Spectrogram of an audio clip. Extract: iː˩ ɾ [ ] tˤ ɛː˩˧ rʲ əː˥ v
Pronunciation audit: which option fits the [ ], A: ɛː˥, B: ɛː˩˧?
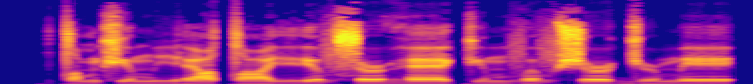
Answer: A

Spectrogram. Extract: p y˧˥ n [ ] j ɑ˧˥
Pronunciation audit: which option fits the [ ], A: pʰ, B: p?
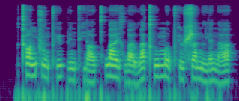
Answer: A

